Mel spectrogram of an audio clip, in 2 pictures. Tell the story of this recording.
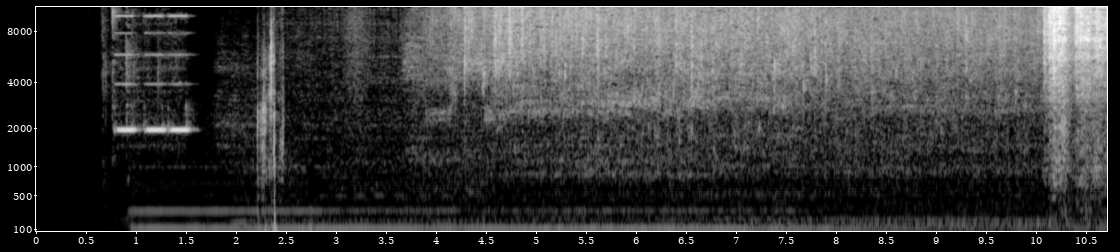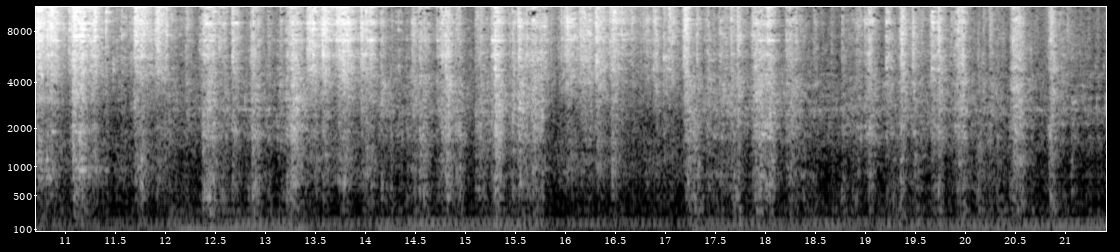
I started the microwave and while it was running I moved to the sink and turned on the tap. I then picked up some cutlery and dishes creating overlapping sounds from all three sources. I retrieved the food when the microwave finished.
